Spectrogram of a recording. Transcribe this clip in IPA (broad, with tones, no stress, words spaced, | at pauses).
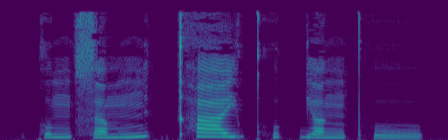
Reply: kʊ˨ŋsɐ˨˧m ŋɪ˥k̚t̪ʰaː˧jkʷʰɪ˨k̚ jɐ˧ŋpʰuː˨˩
